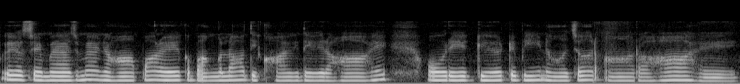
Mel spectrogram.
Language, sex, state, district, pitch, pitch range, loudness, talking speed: Hindi, female, Rajasthan, Jaipur, 190 Hz, 180-200 Hz, -17 LUFS, 155 wpm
